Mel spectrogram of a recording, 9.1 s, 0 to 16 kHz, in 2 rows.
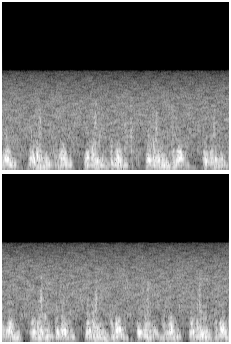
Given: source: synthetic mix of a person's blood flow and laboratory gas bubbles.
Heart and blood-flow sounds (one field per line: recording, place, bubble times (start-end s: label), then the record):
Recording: Doppler ultrasound of blood flow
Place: precordium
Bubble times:
5.76-5.81 s: bubbles
From the record:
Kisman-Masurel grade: 111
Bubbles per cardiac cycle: 1 to 2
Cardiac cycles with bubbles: 1 to 10%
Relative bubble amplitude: barely perceptible (0.100 to 0.250)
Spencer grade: 1 (occasional bubble signal discernible with the cardiac motion signal, with majority of cardiac periods free of bubbles)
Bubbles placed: anywhere in the cardiac cycle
